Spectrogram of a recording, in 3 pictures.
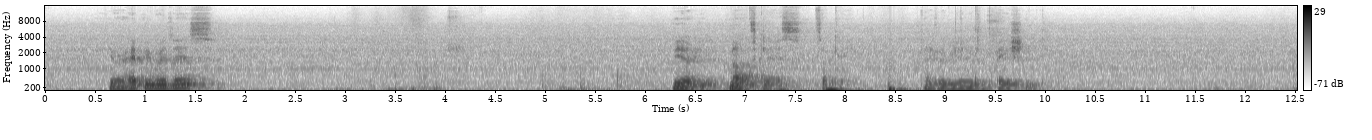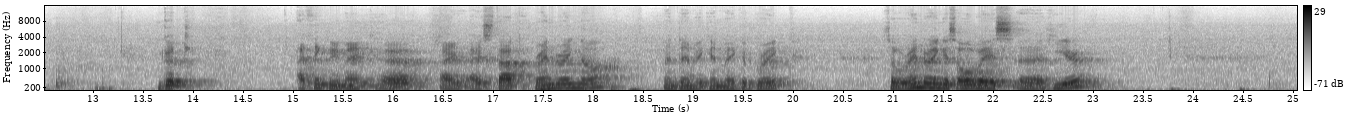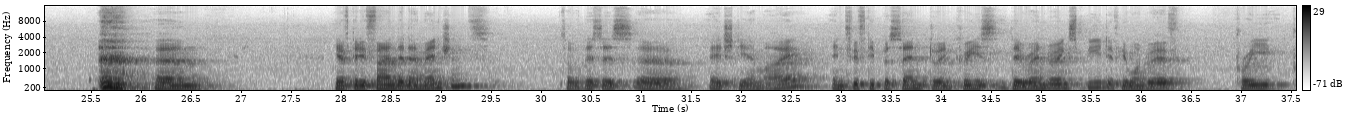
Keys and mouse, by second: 0.7-2.4 drag.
